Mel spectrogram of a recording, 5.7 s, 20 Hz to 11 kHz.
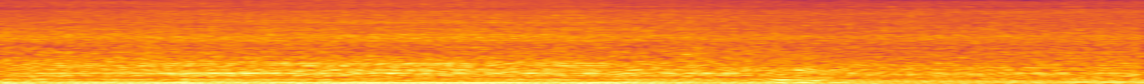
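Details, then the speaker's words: Old Toyota Camry (ACV30, 2AZ engine) idling after the water pump was replaced: smooth steady low hum with the growl, earlier traced to the water pump with a stethoscope, now gone. "ya ini setelah diservis ya ganti water pump suaranya seperti ini jadi suaranya kembali halus"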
